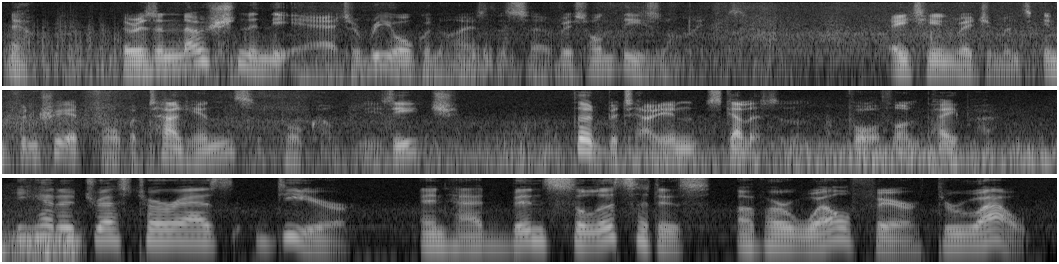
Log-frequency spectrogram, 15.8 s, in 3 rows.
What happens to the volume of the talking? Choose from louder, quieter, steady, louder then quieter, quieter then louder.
steady.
